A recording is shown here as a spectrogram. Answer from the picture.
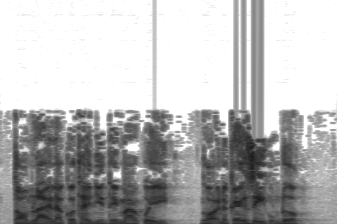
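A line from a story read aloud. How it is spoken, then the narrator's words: Laughing loudly. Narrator (Vietnamese): Dương Minh cười lớn nói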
